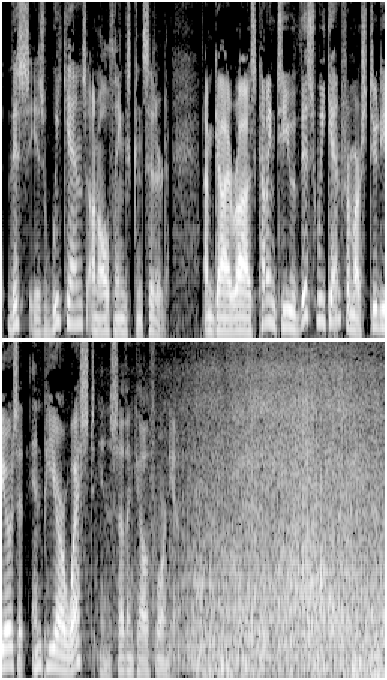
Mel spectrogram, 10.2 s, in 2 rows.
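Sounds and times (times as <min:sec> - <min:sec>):
speech: 0:00.1 - 0:08.0
Navy helicopters loading relief supplies: 0:07.3 - 0:10.2.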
